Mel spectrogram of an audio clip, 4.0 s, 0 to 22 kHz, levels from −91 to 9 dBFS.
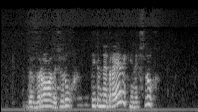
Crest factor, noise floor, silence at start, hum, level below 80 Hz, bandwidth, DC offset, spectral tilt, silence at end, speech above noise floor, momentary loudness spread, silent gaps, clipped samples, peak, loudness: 16 dB; -49 dBFS; 0.5 s; none; -54 dBFS; 15.5 kHz; under 0.1%; -8 dB/octave; 0.85 s; 33 dB; 12 LU; none; under 0.1%; -2 dBFS; -16 LUFS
